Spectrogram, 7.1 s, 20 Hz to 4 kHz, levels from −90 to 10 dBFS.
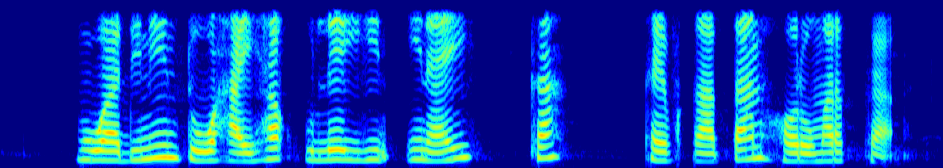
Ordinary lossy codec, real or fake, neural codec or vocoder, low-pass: none; fake; vocoder, 24 kHz, 100 mel bands, Vocos; 3.6 kHz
